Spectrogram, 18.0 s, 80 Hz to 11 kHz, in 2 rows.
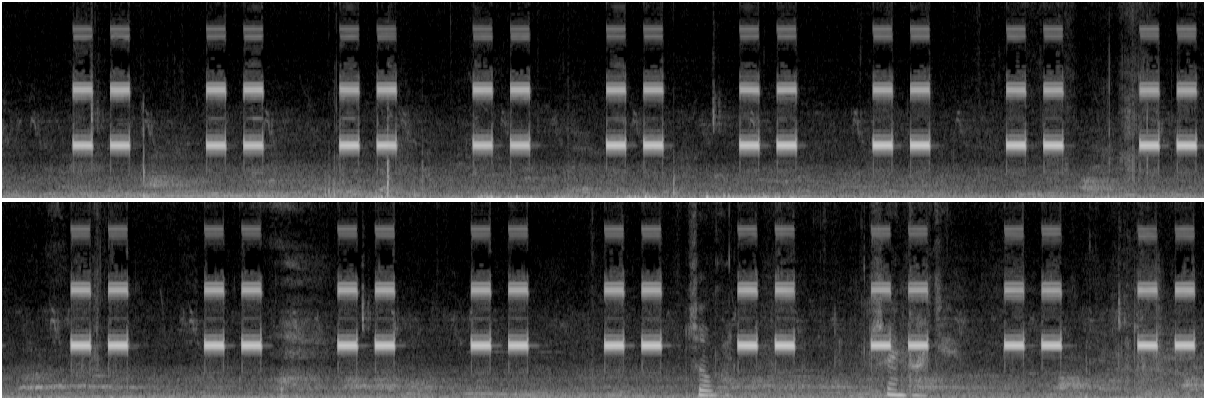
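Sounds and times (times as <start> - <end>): high-pitched beeps in pairs: 0.5 - 4.0, 4.6 - 8.0, 8.6 - 9.0, 9.6 - 11.0, 11.6 - 12.0, 12.6 - 15.0, 15.6 - 16.0, 16.6 - 17.0, 17.6 - 18.0.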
